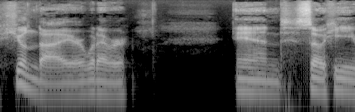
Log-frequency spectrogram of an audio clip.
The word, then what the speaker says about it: Hyundai: Yeah, it rhymes with Sunday.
